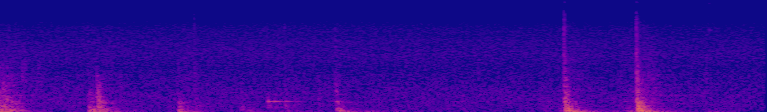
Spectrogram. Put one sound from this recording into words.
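A man knocks on wood with sharp thuds.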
